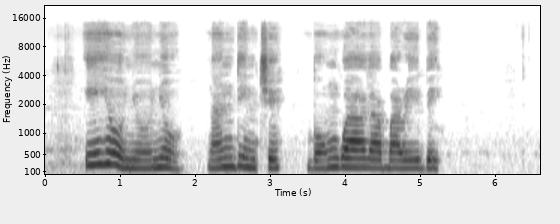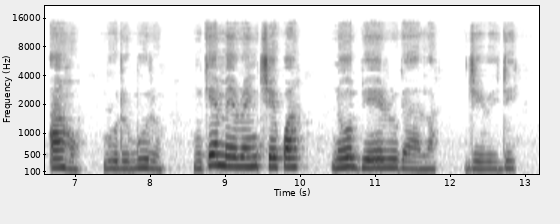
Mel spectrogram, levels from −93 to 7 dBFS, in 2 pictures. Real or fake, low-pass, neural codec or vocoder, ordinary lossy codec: fake; 14.4 kHz; vocoder, 44.1 kHz, 128 mel bands every 256 samples, BigVGAN v2; none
